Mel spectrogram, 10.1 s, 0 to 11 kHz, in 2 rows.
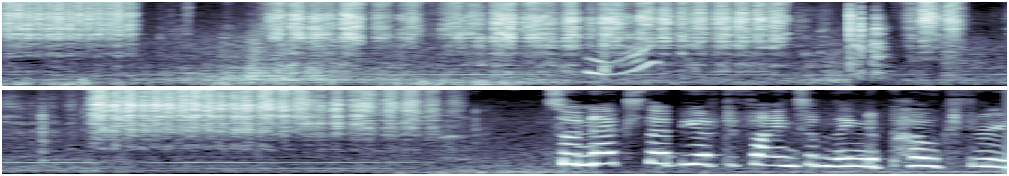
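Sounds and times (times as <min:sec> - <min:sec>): grip tape rasping on skateboard: 0:00.0 - 0:07.4.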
